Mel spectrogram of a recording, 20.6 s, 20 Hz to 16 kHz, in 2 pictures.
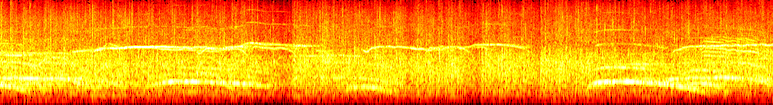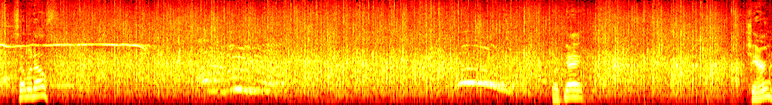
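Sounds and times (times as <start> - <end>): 
church audience whoops and shouts: 0.0 - 5.8, 7.8 - 12.3, 16.4 - 17.3
church audience applauding: 0.0 - 20.6
speech: 10.6 - 11.2, 17.7 - 18.3, 20.3 - 20.6.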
